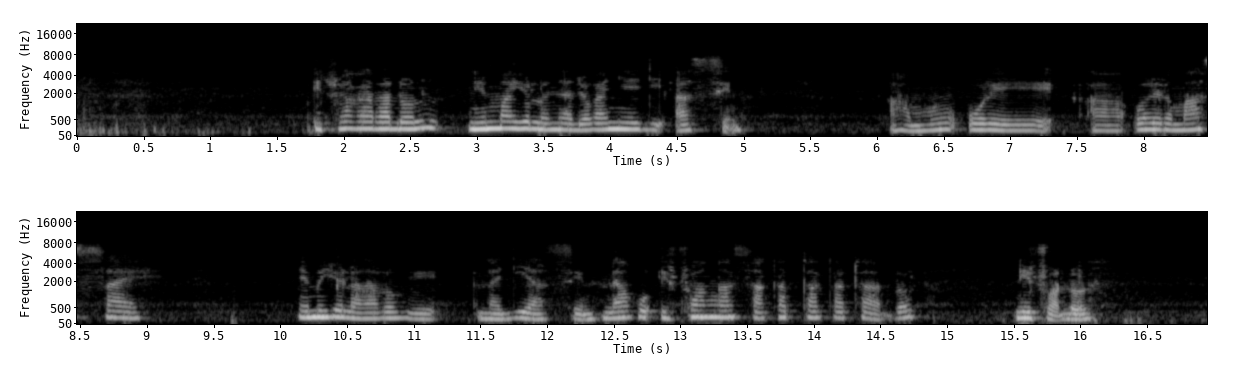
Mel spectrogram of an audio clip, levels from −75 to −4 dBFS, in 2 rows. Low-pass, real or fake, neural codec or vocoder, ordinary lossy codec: 7.2 kHz; fake; codec, 16 kHz, 16 kbps, FunCodec, trained on Chinese and English, 50 frames a second; AAC, 24 kbps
